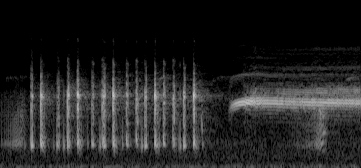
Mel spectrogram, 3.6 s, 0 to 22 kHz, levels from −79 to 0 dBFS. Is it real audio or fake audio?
real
